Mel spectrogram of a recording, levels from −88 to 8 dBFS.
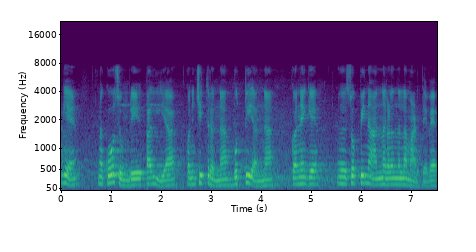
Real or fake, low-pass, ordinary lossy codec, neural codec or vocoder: real; none; none; none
